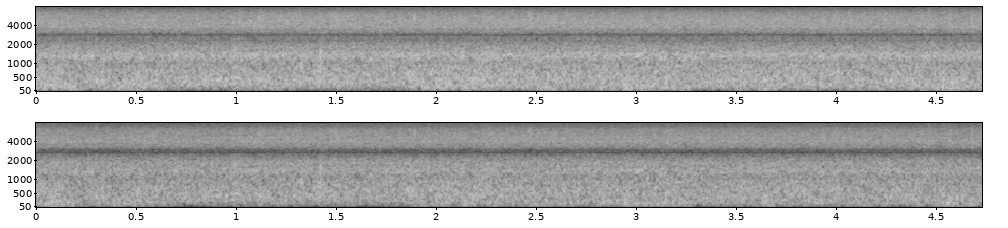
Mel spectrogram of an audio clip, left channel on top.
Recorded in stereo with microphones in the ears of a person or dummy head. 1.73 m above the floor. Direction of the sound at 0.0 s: 10° right (ahead or behind).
